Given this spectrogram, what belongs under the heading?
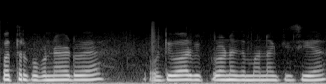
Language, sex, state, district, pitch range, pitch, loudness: Rajasthani, male, Rajasthan, Nagaur, 200-210 Hz, 205 Hz, -14 LUFS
